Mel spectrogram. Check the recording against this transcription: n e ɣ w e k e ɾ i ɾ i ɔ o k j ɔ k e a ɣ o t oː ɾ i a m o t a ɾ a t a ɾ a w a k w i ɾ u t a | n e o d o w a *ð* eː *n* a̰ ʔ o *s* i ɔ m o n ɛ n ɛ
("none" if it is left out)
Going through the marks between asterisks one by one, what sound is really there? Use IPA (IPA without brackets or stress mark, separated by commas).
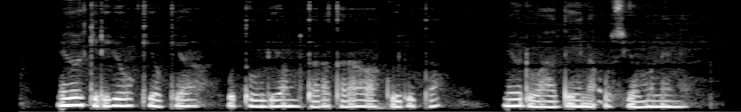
ð, n, s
